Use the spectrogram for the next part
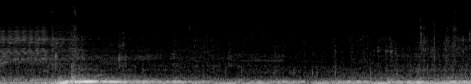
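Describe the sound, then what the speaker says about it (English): A car fitted with an EFI system cranks and fires up, a loud low burst at the start that settles into a steady engine rumble running close by. "Let's start up the car."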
